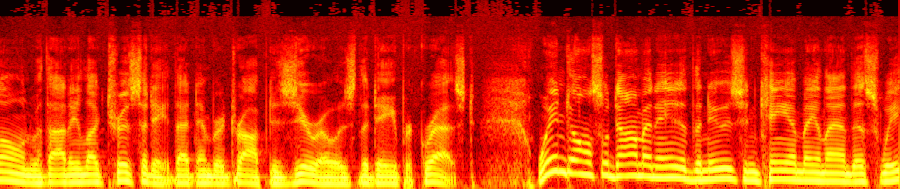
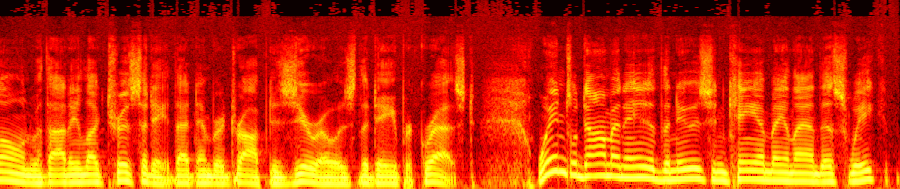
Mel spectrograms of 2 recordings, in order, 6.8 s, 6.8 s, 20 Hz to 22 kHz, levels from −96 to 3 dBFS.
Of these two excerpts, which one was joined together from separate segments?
second; 1 cut; at 4.3 s

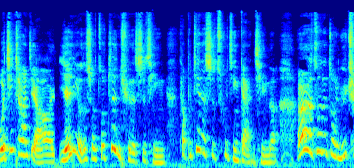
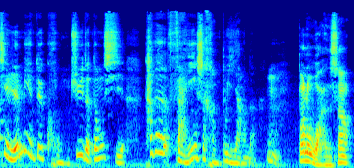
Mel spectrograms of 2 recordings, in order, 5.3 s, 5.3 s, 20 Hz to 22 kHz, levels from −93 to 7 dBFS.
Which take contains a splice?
second; 1 cut; at 4.0 s

